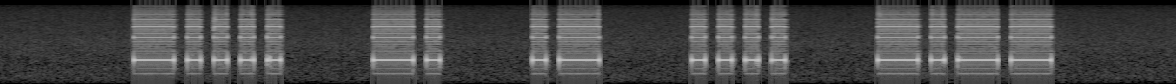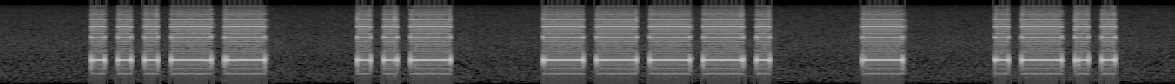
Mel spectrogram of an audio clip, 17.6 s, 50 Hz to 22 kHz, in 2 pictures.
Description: Morse code, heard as electronic beeps, machine-sent, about 12 wpm, spaced as for 8 wpm, 1210 Hz. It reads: 6NAHY 3U9TL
